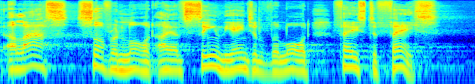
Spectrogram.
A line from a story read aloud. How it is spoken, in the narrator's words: he exclaimed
